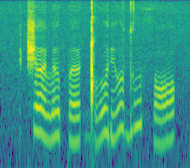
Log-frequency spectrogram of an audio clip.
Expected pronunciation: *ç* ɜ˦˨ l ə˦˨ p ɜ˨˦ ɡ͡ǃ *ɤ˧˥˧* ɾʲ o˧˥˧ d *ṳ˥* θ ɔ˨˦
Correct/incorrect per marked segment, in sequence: incorrect: t͡ʃ, incorrect: o˧˥˧, incorrect: u˥

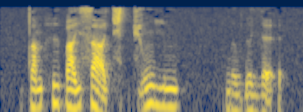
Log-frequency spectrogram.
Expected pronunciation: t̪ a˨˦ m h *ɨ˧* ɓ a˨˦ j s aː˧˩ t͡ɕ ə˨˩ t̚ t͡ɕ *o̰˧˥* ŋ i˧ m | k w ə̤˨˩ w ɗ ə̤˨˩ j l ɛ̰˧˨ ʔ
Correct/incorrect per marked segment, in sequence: correct, correct

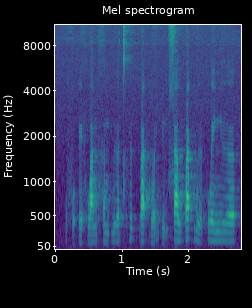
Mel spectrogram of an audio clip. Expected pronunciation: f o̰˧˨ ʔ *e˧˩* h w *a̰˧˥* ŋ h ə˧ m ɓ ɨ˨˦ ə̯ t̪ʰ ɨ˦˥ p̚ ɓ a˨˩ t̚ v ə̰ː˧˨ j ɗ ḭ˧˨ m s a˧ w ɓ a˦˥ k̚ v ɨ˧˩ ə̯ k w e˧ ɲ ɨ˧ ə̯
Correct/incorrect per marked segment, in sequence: correct, incorrect: a˨˦

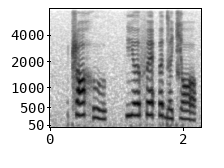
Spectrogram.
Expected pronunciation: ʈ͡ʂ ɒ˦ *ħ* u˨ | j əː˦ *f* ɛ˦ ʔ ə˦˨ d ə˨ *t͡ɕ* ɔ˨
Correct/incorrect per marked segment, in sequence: incorrect: h, correct, correct

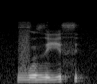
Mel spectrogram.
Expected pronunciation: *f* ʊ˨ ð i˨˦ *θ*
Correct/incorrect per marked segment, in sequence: incorrect: v, correct

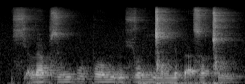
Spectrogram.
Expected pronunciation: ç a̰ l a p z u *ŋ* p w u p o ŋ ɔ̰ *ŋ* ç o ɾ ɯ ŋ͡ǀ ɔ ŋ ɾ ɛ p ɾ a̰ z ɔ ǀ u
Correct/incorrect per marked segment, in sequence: correct, correct

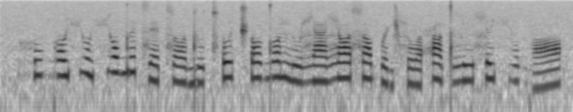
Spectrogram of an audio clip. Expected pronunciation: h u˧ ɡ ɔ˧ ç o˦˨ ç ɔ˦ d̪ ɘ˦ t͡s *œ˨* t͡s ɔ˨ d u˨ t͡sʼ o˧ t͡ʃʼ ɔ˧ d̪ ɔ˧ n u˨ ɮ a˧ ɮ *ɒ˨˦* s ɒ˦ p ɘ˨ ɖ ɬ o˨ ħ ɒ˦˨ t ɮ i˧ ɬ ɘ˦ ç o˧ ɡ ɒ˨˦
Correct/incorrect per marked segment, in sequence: incorrect: ɛ˨, incorrect: ɒ˦

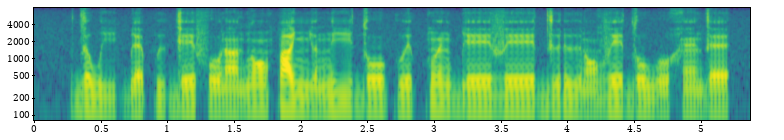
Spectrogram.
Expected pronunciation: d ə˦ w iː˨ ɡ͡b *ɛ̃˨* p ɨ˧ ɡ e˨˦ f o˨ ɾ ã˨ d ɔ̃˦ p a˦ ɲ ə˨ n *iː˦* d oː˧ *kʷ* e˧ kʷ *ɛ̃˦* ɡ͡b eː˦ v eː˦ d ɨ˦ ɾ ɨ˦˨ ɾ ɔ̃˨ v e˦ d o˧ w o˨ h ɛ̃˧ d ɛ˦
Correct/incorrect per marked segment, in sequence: incorrect: ɛ˨, correct, correct, correct

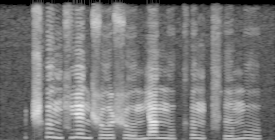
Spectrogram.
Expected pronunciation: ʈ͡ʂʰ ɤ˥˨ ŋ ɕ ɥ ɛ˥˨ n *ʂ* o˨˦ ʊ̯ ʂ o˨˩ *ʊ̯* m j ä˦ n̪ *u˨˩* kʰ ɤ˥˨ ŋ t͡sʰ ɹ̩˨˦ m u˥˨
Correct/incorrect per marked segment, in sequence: correct, correct, correct

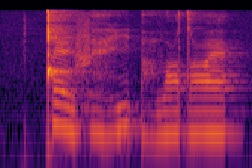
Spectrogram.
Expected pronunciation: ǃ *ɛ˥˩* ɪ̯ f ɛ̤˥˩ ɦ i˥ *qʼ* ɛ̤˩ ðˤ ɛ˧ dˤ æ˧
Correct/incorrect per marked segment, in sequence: correct, incorrect: ʔ

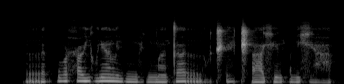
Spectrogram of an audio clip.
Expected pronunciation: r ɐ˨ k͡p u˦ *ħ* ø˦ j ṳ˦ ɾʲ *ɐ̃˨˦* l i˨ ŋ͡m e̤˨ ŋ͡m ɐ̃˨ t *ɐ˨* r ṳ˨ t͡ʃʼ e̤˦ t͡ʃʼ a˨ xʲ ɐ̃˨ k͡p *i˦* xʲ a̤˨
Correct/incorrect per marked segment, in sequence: correct, incorrect: ɐ̃˦, incorrect: ɐ˦, incorrect: i˨

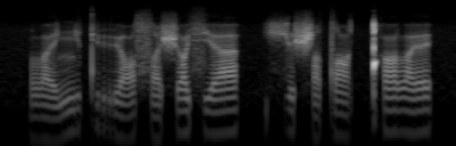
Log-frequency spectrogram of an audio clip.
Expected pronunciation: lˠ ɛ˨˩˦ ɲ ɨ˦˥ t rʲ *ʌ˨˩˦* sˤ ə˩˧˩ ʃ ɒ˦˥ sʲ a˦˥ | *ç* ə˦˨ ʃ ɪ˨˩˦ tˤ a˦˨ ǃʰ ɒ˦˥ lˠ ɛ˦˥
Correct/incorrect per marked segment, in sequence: incorrect: ɔ˨˩˦, correct

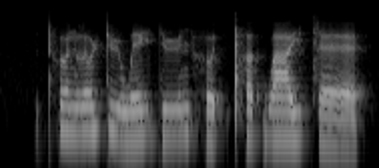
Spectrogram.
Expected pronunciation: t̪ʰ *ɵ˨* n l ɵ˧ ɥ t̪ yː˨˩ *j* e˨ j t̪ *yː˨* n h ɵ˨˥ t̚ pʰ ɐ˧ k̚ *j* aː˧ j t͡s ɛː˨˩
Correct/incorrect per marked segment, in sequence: correct, incorrect: w, incorrect: yː˨˧, incorrect: w

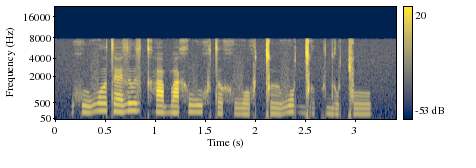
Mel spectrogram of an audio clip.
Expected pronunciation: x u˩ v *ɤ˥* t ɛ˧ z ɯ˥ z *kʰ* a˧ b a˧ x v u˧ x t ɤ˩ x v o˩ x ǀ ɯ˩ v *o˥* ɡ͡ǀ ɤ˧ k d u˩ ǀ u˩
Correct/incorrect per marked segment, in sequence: correct, correct, correct

